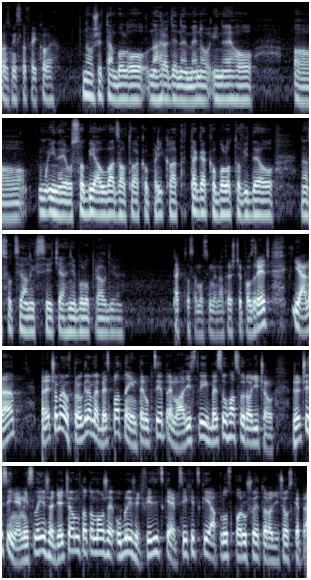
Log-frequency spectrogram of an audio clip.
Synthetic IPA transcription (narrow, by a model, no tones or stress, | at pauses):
fkɔmzmislɛfɛjkɔʋɛː | nɔʒɛt̪ambɔlɔnaɦɾaɟɛnɛːmɛnɔ̰ʔinɛːɦɔ | inɛjɔsɔbiauʋaːd͡zalt̪ɔakɔpɾiːklat̪ːaɡakɔbɔlɔt̪ɔʋid̪ɛɔnasɔt͡siaːlnixsɪɛcaɣɲɛbɔlɔpɾaʊɟiʋɛː | t̪ak̚t̪ɔsamusiːmɛna̰t̪ɔɛʃcɛpɔzɾɪɛcja̰napɾɛt͡ʃɔmajuːfpɾɔɡɾamɛbɛsplat̪nɛːint̪ɛɾupt͡siɛpɾɛmlaɟist̪ʋiːɣbɛsːuːɦlasuɾɔɟit͡ʃɔʊ | ʒɛt͡ʃisiɲɛmisliːʒɛɟɛcɔmt̪ɔt̪ɔmʊɔʒɛʔubliːʒicfizit͡skiajpsixit͡skiapluspɔɾuʃujɛt̪ɔɾɔɟit͡ʃɔʊskɛːpɾa̰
